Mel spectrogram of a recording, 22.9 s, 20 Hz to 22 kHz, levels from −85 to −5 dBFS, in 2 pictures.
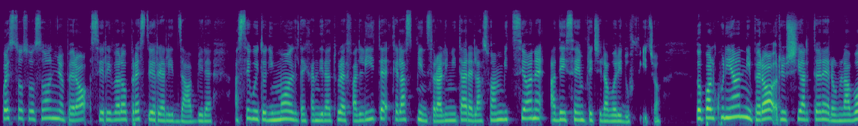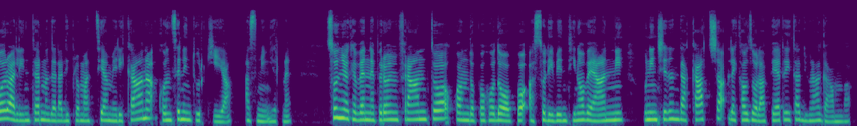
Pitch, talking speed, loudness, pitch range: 220 Hz, 180 wpm, -28 LUFS, 200-240 Hz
